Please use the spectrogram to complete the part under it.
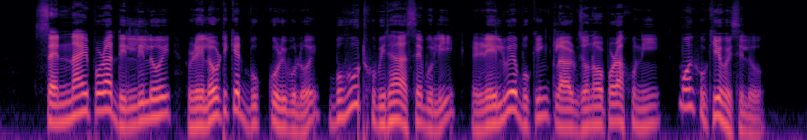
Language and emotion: Assamese, happy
